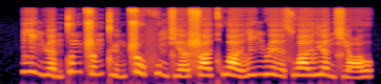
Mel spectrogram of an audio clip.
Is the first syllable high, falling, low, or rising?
falling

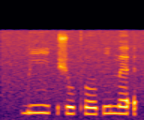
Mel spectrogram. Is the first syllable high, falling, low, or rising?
high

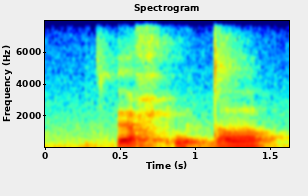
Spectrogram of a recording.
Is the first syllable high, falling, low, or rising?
high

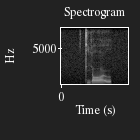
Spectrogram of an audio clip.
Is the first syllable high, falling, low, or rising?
rising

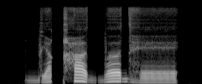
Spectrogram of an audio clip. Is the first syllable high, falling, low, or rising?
rising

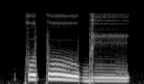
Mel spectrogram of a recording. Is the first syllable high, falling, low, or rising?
high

